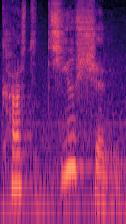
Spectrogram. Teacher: secondary stress first syllable, primary stress third syllable.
